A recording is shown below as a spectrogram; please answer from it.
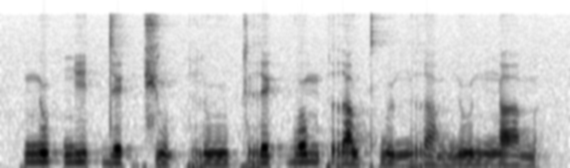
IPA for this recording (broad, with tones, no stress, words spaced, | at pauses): nu˥˩k̚ŋi˥˩t̚ de˦˥k̚t͡ɕu˨˩ʔ pruː˧ kre˥˩k̚ bo˥˩m pra˦˥wkʰwɯ˩˦ŋra˨˩m nu˧nŋa˧m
